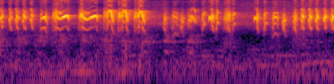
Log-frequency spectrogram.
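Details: High, sharp sunbird chattering used as a lure so wild sunbirds answer, sung continuously: quick tinny notes about three or four a second with short slurred whistles, a gap near two and a half seconds, then more rapid notes.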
